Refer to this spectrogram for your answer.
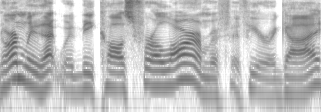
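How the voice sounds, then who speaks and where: A man with an American accent, fairly high in pitch, bright and sharp in tone, on a very clean recording with a silent background and a dry, close sound with no echo. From Texas. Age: 70s. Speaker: podcast guest. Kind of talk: casual chat. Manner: halting, many repetitions.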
